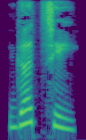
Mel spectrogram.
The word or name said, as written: ಕಚ್ಚಿ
